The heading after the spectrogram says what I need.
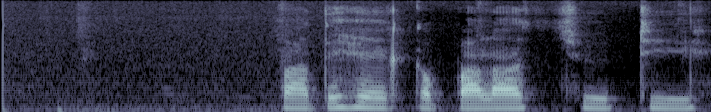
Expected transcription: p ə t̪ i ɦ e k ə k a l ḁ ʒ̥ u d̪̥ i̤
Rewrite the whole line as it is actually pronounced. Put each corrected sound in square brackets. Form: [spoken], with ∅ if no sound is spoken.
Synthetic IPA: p [a] t̪ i ɦ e k ə [p] a l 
